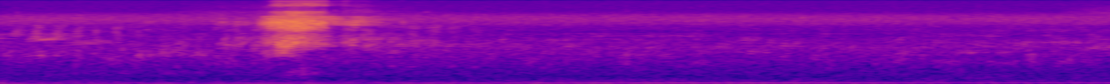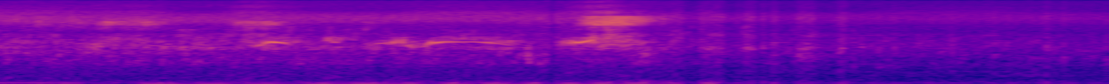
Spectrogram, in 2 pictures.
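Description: Faint outdoor ambience with a few short bird chirps about five to six seconds in, over a low rumble. A brief rustling hiss about a second in is the loudest sound, with a smaller one later.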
